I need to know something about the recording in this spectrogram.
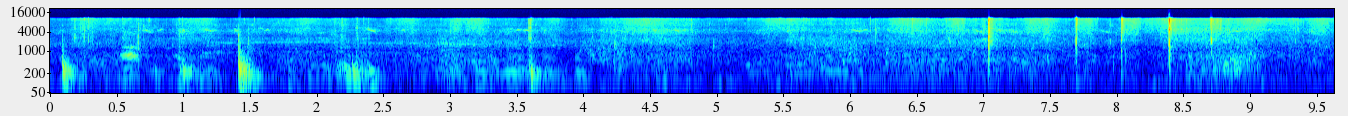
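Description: A man wades through shallow water, splashing softly.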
